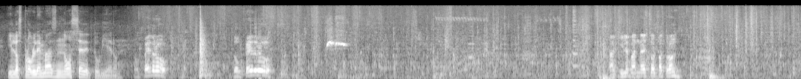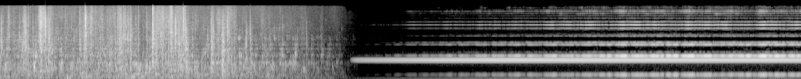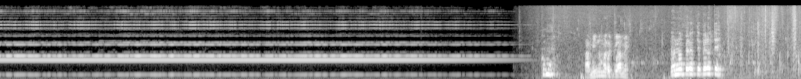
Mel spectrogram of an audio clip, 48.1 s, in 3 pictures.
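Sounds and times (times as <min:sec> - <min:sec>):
rustling: 0:05.4 - 0:21.5, 0:46.2 - 0:48.0
high electronic tone: 0:23.2 - 0:42.6.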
